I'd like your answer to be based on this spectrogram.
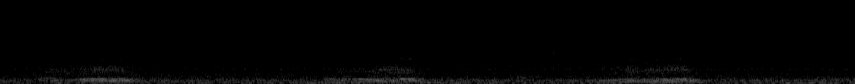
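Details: Person sleeping behind a medical student who is studying, heard in a study-with-me recording: three low, rattling snores on breathing in, about every 2.8 seconds, faint behind room hiss; snoring.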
